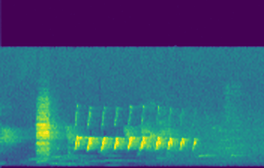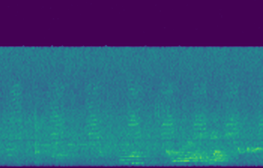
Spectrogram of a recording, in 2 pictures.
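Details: Ashy drongo singing: a sharp burst, then a quick run of about ten bright, evenly repeated whistled notes over under two seconds, followed by fainter softer phrases against a quiet background hiss.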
